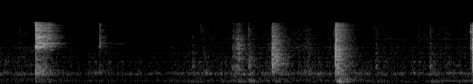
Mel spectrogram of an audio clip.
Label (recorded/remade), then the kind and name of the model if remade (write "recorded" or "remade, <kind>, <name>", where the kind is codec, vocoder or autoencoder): recorded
